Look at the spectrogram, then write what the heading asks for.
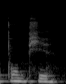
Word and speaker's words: pompier: O R de pompier não se pronuncia, le pompier.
